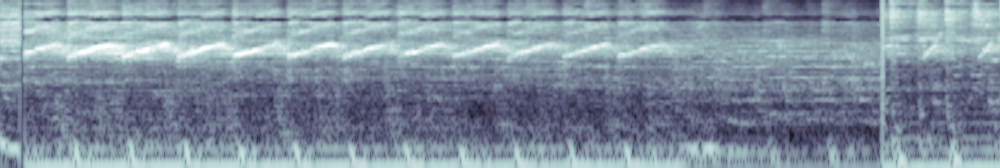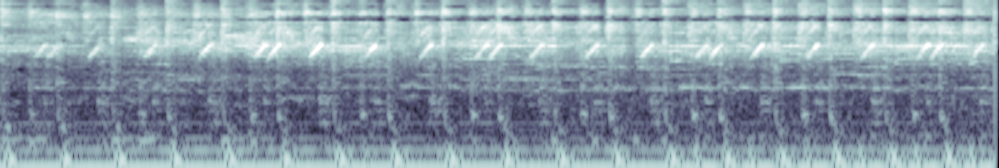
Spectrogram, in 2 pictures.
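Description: Loud electronic dance music with heavy bass played over a DJ sound system, a repeating rising synth figure over the beat. The bass eases off about five seconds in and comes back hard just before seven seconds with a steady pulsing beat.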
